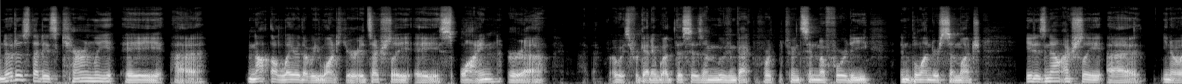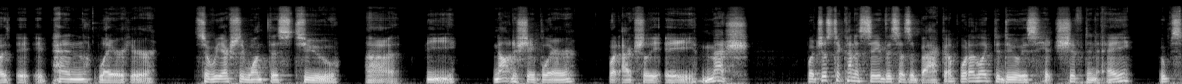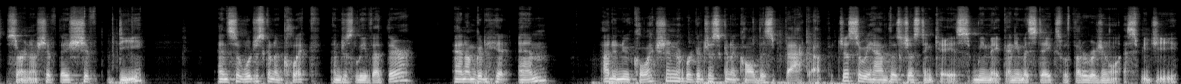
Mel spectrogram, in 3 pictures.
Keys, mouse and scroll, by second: 12.6 click, 14.7 click, 19.9-20.2 middle drag, 22.5 shift+a, 24.3 click, 24.8 shift+d, 28.7 m, 32.6 Return.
